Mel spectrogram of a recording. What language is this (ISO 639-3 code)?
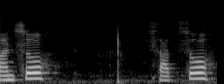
doi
